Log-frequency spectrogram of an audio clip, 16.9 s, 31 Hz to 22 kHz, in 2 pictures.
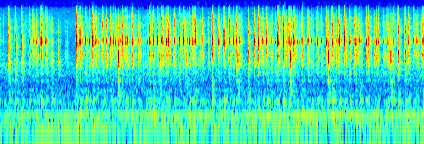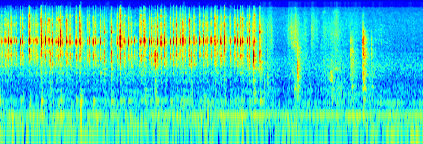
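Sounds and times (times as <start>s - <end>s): fast typing on mechanical keyboard: 0.0s - 13.8s.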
